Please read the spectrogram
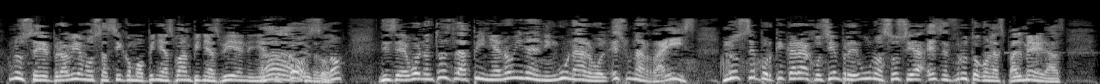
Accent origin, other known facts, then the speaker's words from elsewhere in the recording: Pergamino, Buenos Aires Province, Argentina; de Pergamino, Argentina.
